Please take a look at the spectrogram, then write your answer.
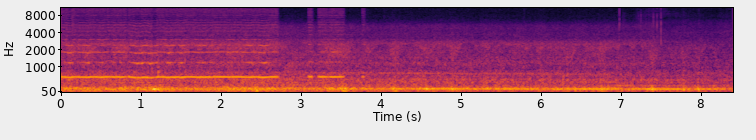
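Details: BMW E46 M3 at about 80 mph: a steady high whistle from the dashboard over heavy road rumble, which cuts out and briefly returns. Cause unknown.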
